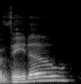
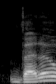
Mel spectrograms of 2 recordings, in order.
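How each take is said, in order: First: "Vito" with a long ee; "Vito" pronounced with first syllable like "vee"; VITO said "VEE-doh". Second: "Veto" with a short e, as in "vet"; "Veto" pronounced with first syllable like "vet". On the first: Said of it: "Veto or Vito?". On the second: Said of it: "I think it's pronounced Veto". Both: Shown as a demonstration.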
